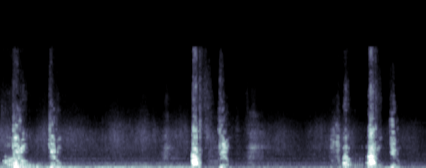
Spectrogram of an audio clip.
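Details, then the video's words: Chiweenie, a Dachshund and Chihuahua cross, reacting at a car wash: a few sharp barks and yips spaced a second or more apart, with a person talking and low machinery rumble beneath. "Chihuahua No like Carwash"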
